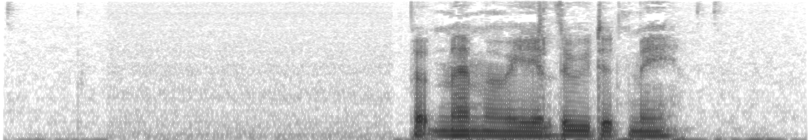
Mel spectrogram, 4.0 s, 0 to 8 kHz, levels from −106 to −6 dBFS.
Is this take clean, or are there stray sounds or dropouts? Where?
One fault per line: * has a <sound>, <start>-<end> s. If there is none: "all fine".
all fine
